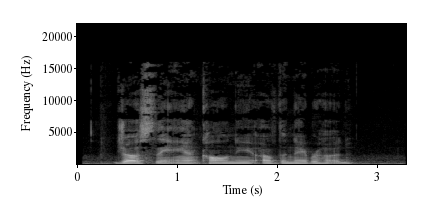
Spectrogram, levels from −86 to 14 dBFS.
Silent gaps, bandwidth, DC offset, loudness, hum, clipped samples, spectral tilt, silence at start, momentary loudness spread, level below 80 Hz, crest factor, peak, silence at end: none; 16 kHz; under 0.1%; -23 LUFS; none; under 0.1%; -5.5 dB/octave; 0.1 s; 11 LU; -50 dBFS; 18 dB; -6 dBFS; 0 s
